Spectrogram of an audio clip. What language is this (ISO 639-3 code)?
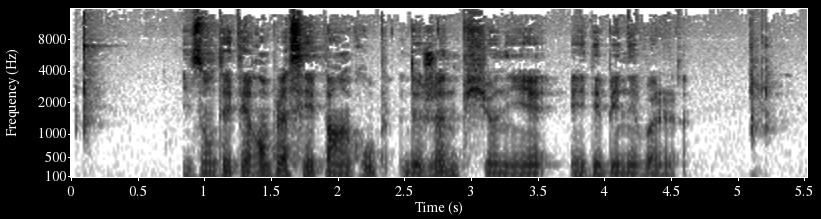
fra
